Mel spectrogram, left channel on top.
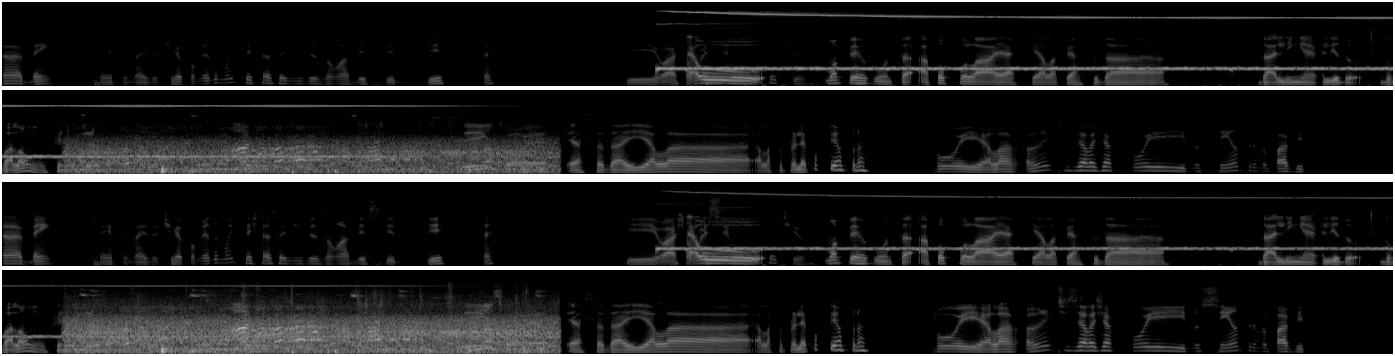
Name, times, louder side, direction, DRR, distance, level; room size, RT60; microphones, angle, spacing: voice 1, 0.0-4.4 4.8-4.9 6.2-7.3 7.7-8.0 15.2-17.5 23.2-26.9, right 3 dB, 65° right, 3.1 m, -50 dB
sound 1, 6.5-18.7, left 9 dB, 35° left, 0.6 m, -35 dB
voice 2, 6.8-7.6 8.2-11.7 12.6-15.0 18.1-22.6, right 1 dB, 10° right, 1.0 m, -43 dB
sound 2, 14.5-19.5, right 6 dB, 45° right, 0.3 m, -33 dB
open air
head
